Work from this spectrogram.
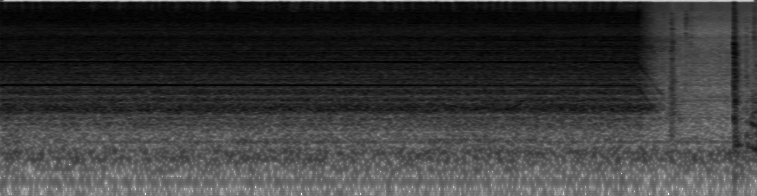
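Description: A hair dryer blows steadily and loudly, drying black paint during pattern painting, then cuts off near the end, leaving quiet room noise.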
